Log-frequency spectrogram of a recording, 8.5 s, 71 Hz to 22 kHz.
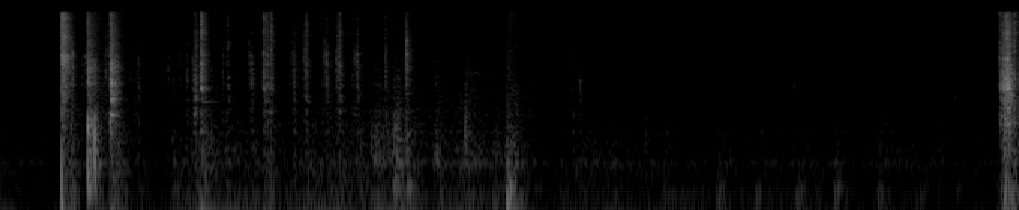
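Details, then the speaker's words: Coomber 393 language-teaching cassette recorder bought as not working: burst of sharp clicks and clunks, near silence, then a final clunk as the deck mechanism locks in the jammed play position again, apparently a common fault. Cassette mechanism jamming. "right so yes it just got itself in that jammed position once more"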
